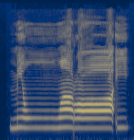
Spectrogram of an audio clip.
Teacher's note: پھر حرف الواو آتا ہے کلمت ورائی. واو حروف الادغام بغنہ میں سے ہے تو ہم یہ حکم کو غنہ اور تشدید کے ساتھ ادا کریں گے · کیونکہ را پہ زبر ہے تو مد الف کا حکم ہے تفخیم، تو ہمیں مد الف کو بھاری آواز میں ادا کرنا ہے. یہ مد واجب متصل ہے.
